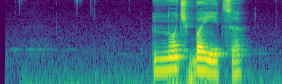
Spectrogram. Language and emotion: Russian, neutral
